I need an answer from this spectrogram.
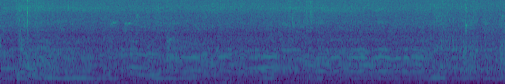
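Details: At the entrance of a European hornet nest, a continuous low humming buzz with clear layered overtones that waver as hornets fly about, with a few faint ticking sounds.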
